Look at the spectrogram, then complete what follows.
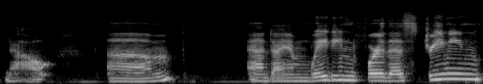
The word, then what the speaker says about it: Andie: Um you pronounce my name Andi like Gandhi but without the G.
